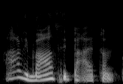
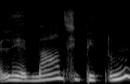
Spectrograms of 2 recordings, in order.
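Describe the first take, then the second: First: "les Monty Python" softly in English, Monty like "mansi", Python "paraton"; Sebald's English pronunciation. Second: "les Monty Python" said slowly in French, Python like "pitu"; French way of saying it. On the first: Sebald gently corrects her English by repeating the band name. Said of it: "c'est exactement la même chose". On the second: She repeats the band name for Sebald, slowly in French. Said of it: "vous avez l'impression que vous avez dit". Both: Retold or imitated.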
